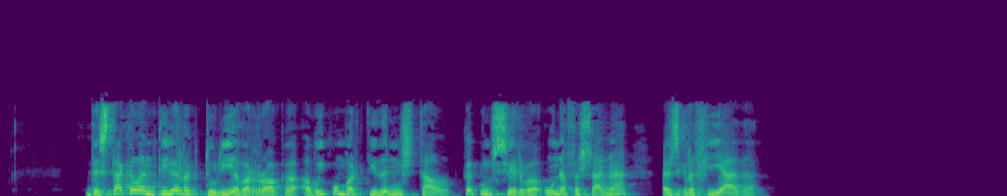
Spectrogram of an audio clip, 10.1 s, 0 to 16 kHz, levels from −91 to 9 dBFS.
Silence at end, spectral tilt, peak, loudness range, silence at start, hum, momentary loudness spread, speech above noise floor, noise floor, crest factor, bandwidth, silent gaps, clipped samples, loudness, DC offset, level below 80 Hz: 2.5 s; -5 dB/octave; 0 dBFS; 8 LU; 0.85 s; none; 8 LU; 60 dB; -75 dBFS; 16 dB; 8 kHz; none; under 0.1%; -15 LUFS; under 0.1%; -58 dBFS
